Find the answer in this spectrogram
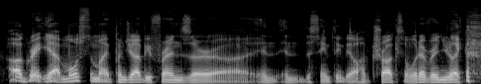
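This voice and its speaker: A man speaks at a fairly low pitch with vocal fry. The recording is very clean and dry, close with no echo, over a silent background. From Serbia. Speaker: podcast host. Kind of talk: scripted intro; casual interview chat.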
